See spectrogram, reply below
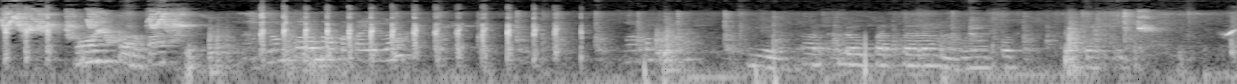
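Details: Black-winged myna singing hard with fill-in phrases: a burst of harsh screechy notes, then a long rapid train of dry clicks mixed with chattering, ending in scratchy calls.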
